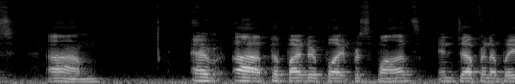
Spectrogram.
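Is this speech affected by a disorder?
Yes: ALS; voice affected, worse under stress, chronic cough, improved with treatment.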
